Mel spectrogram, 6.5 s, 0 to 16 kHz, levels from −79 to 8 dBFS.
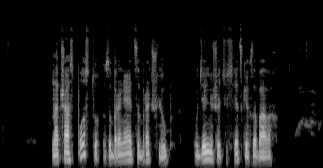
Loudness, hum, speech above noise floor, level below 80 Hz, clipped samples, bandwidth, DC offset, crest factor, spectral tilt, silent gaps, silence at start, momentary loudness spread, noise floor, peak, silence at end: -22 LUFS; none; 53 dB; -60 dBFS; under 0.1%; 9.6 kHz; under 0.1%; 20 dB; -6 dB/octave; none; 1.05 s; 10 LU; -74 dBFS; -2 dBFS; 1 s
